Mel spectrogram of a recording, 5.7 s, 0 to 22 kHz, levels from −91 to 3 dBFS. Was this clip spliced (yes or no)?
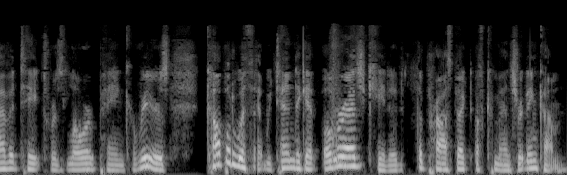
yes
